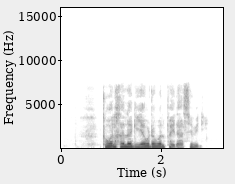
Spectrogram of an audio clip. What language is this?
Pashto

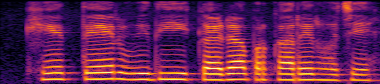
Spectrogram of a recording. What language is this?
Magahi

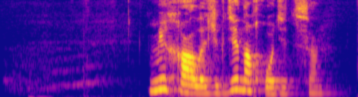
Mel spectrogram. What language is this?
Russian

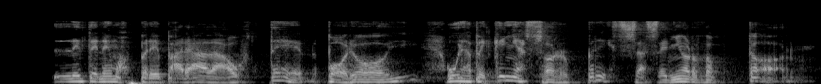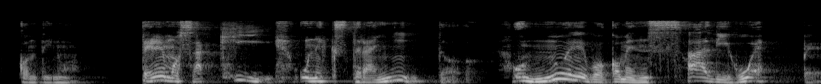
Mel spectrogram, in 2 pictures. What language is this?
Spanish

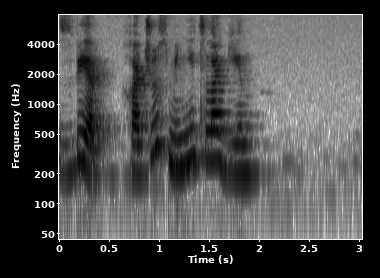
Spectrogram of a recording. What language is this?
Russian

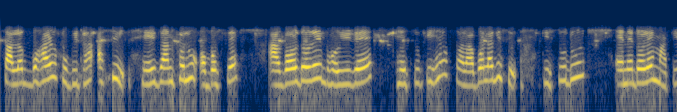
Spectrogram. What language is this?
Assamese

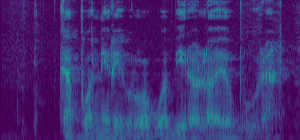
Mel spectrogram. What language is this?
Luo (Kenya and Tanzania)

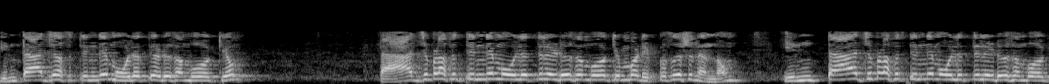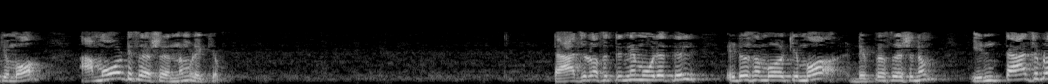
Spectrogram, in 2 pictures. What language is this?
Malayalam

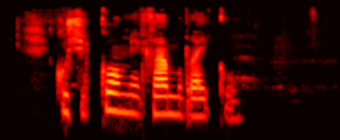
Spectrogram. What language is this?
Yanahuanca Pasco Quechua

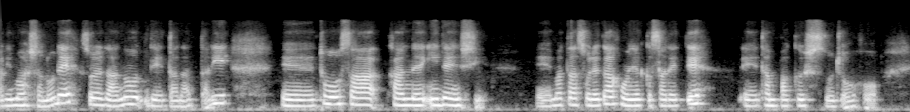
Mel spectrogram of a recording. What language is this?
Japanese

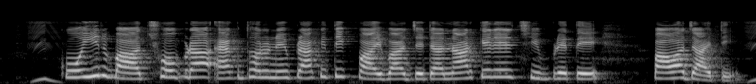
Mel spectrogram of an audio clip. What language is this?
Bangla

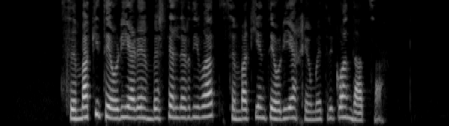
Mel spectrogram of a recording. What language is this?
Basque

